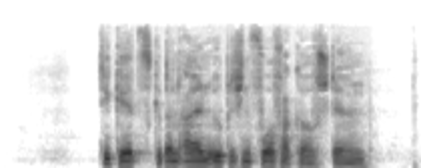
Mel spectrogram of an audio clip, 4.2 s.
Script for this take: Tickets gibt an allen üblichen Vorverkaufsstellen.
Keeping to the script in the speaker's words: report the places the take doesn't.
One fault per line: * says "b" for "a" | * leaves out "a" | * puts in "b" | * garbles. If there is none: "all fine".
all fine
